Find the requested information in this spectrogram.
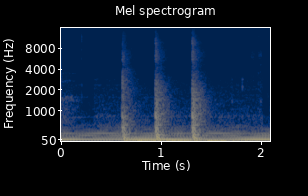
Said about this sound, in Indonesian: pintu kamar ada yang ngetok.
